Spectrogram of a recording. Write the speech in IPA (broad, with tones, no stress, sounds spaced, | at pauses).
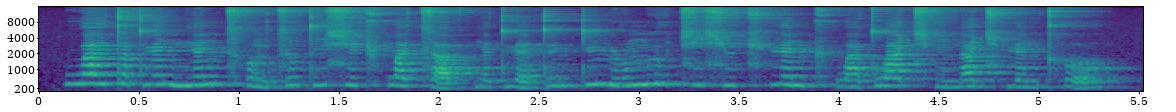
w a˥ ɪ̯ t̪ ä˨ t̪ ɥ ɛ˥˩ n n̪ j ɛ˥ n t͡sʰ ɤ̰˨˩ ŋ t͡s ɹ̩˥˩ t̪ i˥ ɕ i˧˥ ʈ͡ʂʰ w a˧ ɪ̯ t͡s ä̰˨˩ pʰ j ɛ˦ t̪ ɥ ɛ̰˨˩ t̪ y˥˧ n t̪ y˥˩ n ɻ ʊ˥ ŋ l u˥˧ t͡ɕ i˥˩ ɕ y˥ t͡ɕʰ ɥ ɛ˥˩ n ʈ͡ʂʰ w ä˧˥ t̪ w ä˥ t͡ɕʰ i˧˥ n ä˧˥ t͡ɕʰ ɥ ɛ˧˥ n kʰ ɤ̰˨˩˦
